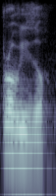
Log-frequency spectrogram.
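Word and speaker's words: proviso: प्रोविजो। कुछ लोग इसको सही से प्रोनाउंस प्रोवाइज़ो भी प्रोनाउंस करते हैं।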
